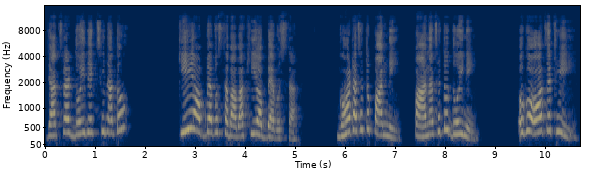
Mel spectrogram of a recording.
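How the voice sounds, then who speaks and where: A woman's voice: extremely high pitch, animated, takes it slowly, pauses often, a bit bright, exaggerated voice. A woman voicing a nagging young village woman who fusses and fires off questions. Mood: fussy, exasperated. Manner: fussy, complaining.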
